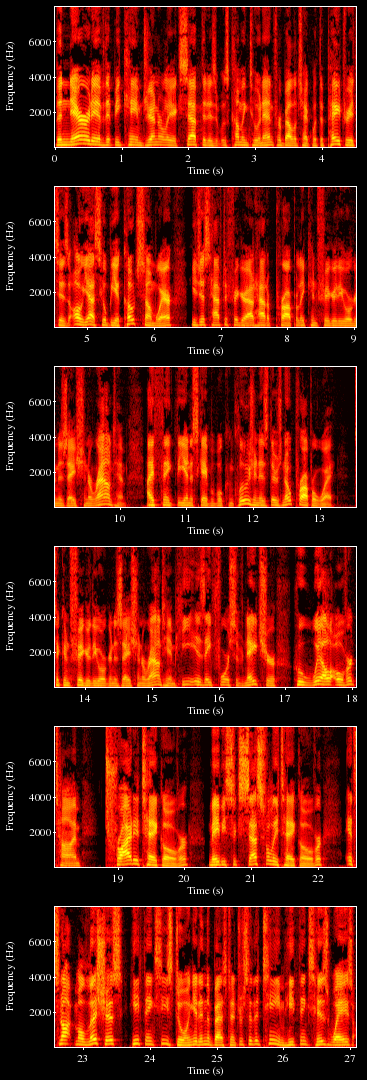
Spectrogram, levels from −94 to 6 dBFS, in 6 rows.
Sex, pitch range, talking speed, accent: male, 140-185 Hz, 205 wpm, American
